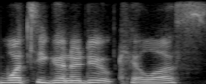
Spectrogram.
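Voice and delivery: mock tipsy, giggly drunken voice. Retelling a woman's reaction to threatening phone calls, imitating drunk giggling. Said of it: "all drunk up on her whiskey, is just like giggling".

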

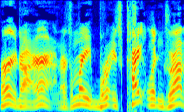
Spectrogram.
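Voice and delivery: plainly masculine voice, unsoftened. Mocking how the voice sounds: Bruce Jenner voice. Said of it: "Bruce Jenner has the".

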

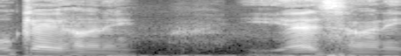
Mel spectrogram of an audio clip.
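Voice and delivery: easygoing, very calm, hushed, soft voice. Imitating Paw Paw answering his wife: imitating Paw Paw's very calm voice. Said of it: "it was always with a very calm voice".

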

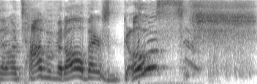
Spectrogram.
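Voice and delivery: very high, swooping, rising shriek. Reading a scene aloud where a character screams: screaming. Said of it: "Before Belle screams".

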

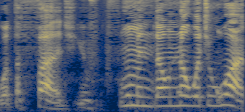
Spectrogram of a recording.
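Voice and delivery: put-on Italian-sounding accent. Retelling what the man said after women left him: Italian-sounding accent. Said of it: "I sound like an Italian".

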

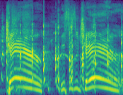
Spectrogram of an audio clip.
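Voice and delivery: shrill, piercing yelling. Retelling an elementary school basement scene, imitating Miss Boatman yelling. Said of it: "Down there yelling at them".

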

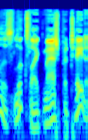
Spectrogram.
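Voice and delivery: understated, bone-dry put-on delivery. Retelling a quiet dinner remark by a friend's dad: imitating Perry's dry voice. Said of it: "totally the voice we do".

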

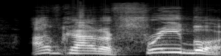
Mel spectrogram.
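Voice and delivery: excited voice climbing high. Asked what he has to plug, he answers excited, voice rising. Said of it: "He got so excited, his voice went up and up".

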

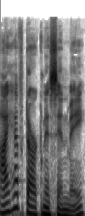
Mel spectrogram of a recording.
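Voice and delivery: play-acted, sweet, gentle, soft-spoken delivery. Retelling a young student's reply about her dark action figure story: imitating a sweet-spoken student. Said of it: "she very sweetly says to me".

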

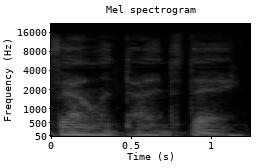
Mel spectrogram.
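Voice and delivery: quiet, unhurried whisper.

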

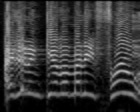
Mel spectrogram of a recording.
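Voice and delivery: very high, protesting, defensive yell. Retelling how someone yelled back in defense while being chased: retelling a defensive yell. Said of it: "Spencer just yells in defense".

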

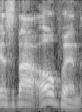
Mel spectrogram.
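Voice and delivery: loud screaming, yelled outburst. Recounting how a woman answered a question about the lobby, retelling a scream. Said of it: "she just starts screaming at me".

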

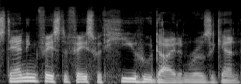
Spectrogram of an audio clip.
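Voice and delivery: ordinary delivery

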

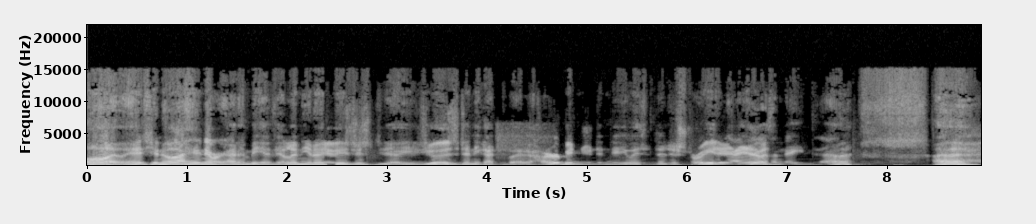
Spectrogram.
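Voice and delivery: put-on Scottish accent. Acting out Grant Morrison answering a question: Grant Morrison accent impression. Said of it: "don't write in about this accent".

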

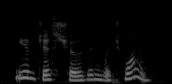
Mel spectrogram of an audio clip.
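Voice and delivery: plain reading voice

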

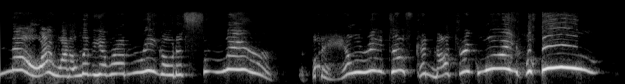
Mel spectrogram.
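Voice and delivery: high, squeaky cartoon mouse voice. Speaker acts out what Mickey Mouse would say, doing a Mickey Mouse impression. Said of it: "the best be- Mickey Mouse impression I've ever done".

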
